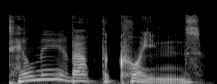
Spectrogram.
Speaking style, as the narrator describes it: murmured Vorbis

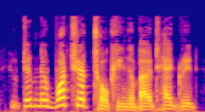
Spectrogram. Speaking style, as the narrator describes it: said sharply

